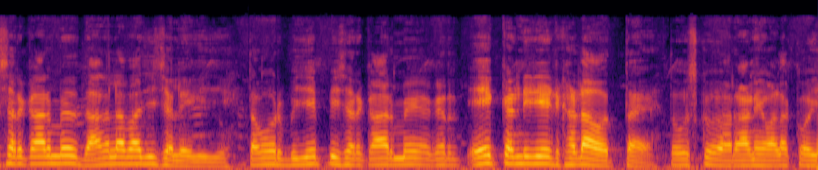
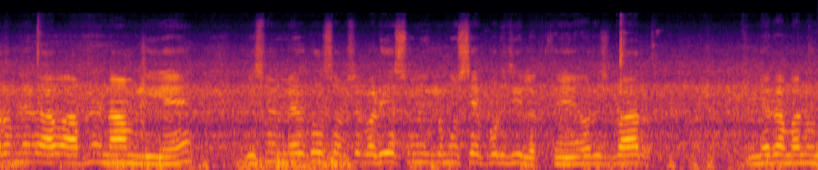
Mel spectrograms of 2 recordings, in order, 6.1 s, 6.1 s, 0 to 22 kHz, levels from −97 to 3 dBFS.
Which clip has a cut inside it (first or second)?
first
